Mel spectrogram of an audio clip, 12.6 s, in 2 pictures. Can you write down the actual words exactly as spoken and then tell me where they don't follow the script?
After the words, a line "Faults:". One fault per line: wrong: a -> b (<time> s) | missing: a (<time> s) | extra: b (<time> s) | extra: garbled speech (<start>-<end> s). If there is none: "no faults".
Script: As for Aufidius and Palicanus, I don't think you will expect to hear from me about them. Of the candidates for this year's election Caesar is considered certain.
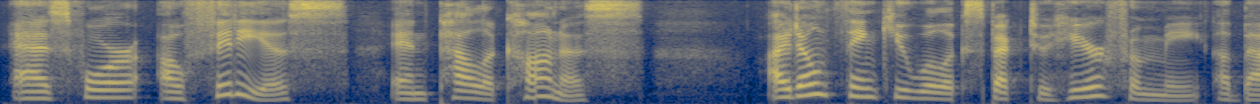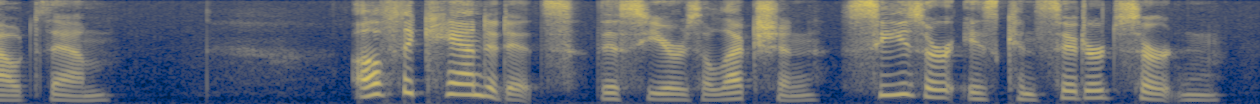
As for Aufidius and Palicanus, I don't think you will expect to hear from me about them. Of the candidates this year's election Caesar is considered certain.
Faults:
missing: for (9.2 s)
